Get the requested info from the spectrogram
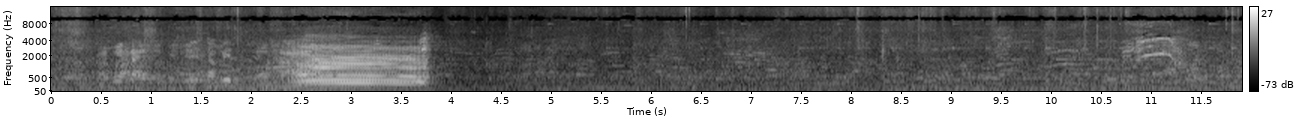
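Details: One strong, rich moo lasting about a second and a half from a cute cow being fed by a young child, with voices talking before and after it.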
